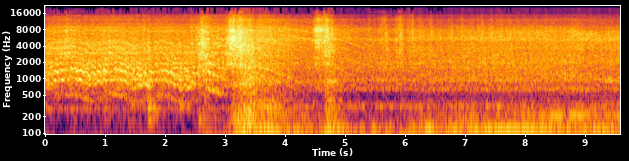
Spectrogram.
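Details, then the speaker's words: 1969 El Camino SS with motorhome 454 V8 and Muncie 4-speed, first-ever start after assembly and leak fixes: fires with a couple of sharp revs, then drops to a deep steady burble; sounds healthy. "Hey, what do you think? That sounds pretty good."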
